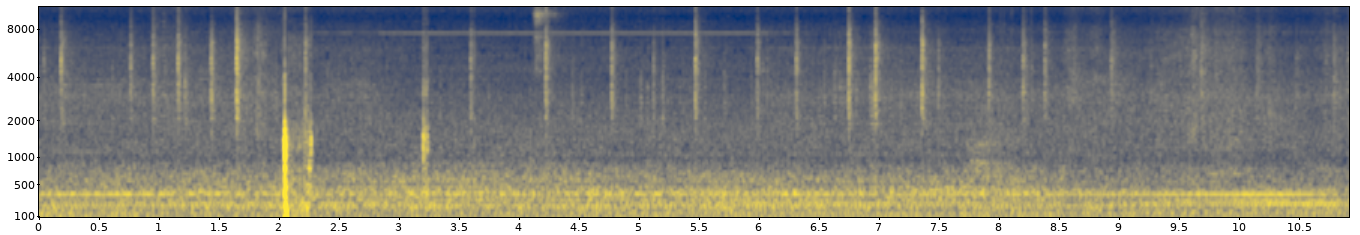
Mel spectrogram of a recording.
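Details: Whirlpool refrigerator: quiet steady hum with light, irregular ticks every half second or so; clicking noise, cause not yet clear.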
